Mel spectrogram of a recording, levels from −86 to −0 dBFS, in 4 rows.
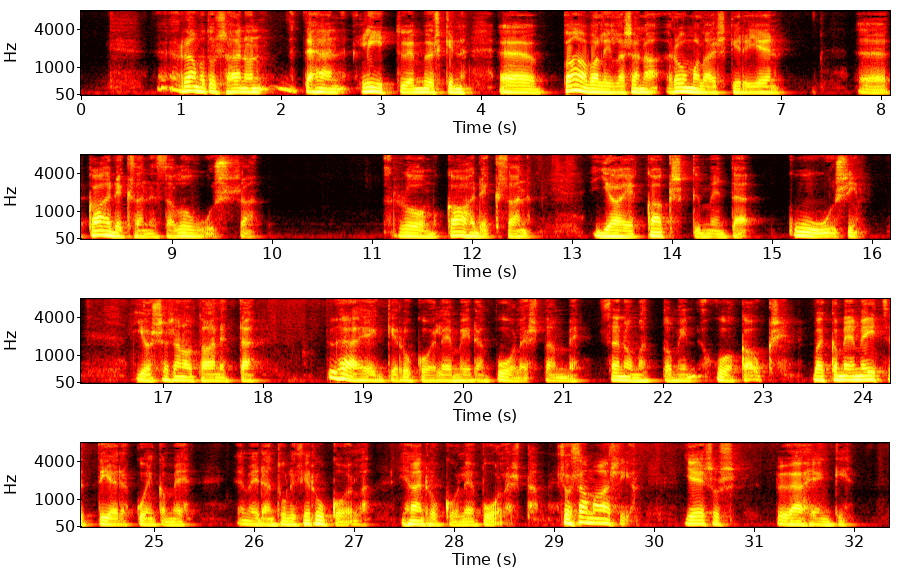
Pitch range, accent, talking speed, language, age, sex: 105-130 Hz, native, 85 wpm, Finnish, 60-79, male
